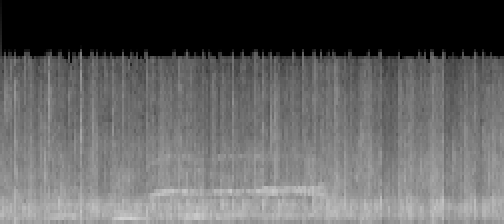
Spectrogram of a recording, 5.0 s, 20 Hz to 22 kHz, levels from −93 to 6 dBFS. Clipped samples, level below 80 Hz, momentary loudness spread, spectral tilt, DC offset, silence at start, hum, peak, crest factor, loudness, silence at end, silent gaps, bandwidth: under 0.1%; -54 dBFS; 3 LU; 0.5 dB/octave; under 0.1%; 0 s; none; -2 dBFS; 18 dB; -17 LUFS; 0 s; none; 17 kHz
